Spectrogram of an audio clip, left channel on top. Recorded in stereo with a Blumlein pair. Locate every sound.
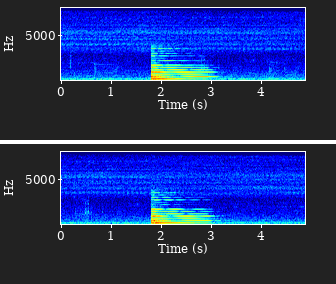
1.8 s a piano: 15° left, 0.7 m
